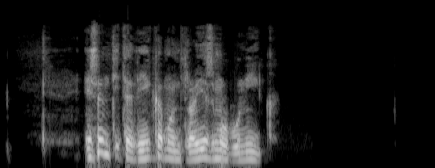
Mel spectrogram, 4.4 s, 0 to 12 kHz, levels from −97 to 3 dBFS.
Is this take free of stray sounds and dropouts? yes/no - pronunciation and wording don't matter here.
yes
